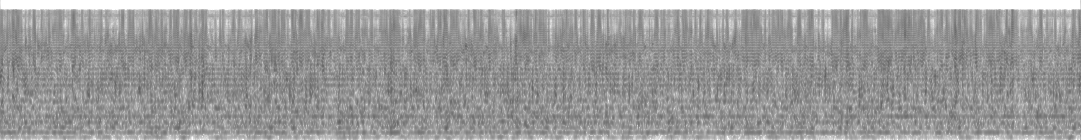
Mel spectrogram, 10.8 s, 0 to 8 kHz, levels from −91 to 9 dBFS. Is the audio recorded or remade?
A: remade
